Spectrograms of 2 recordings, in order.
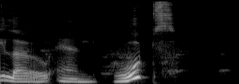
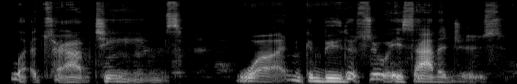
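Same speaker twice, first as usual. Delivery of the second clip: brazen boar voice; 3 semitones lower, slower than usual. A narrator's reading. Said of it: "a brawny boar with a brazen voice".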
